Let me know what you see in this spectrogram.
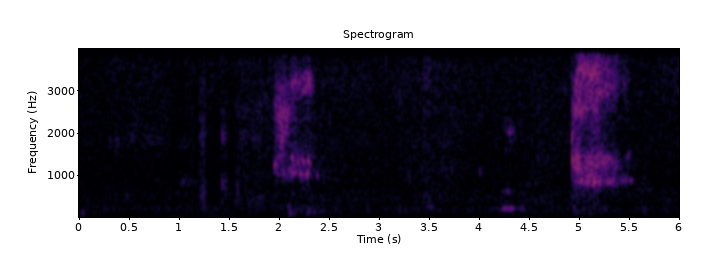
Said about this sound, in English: I can't deal with this cat anymore. She sneaks right in. Sorry that she's bothering you.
